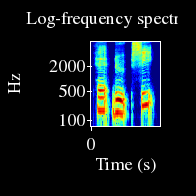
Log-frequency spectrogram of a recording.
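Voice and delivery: "herushi" in three even Japanese syllables; katakana pronunciation. Shown as a demonstration. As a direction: say "herushi" slowly, he-ru-shi, as katakana English. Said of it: "If you say healthy in katakana".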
